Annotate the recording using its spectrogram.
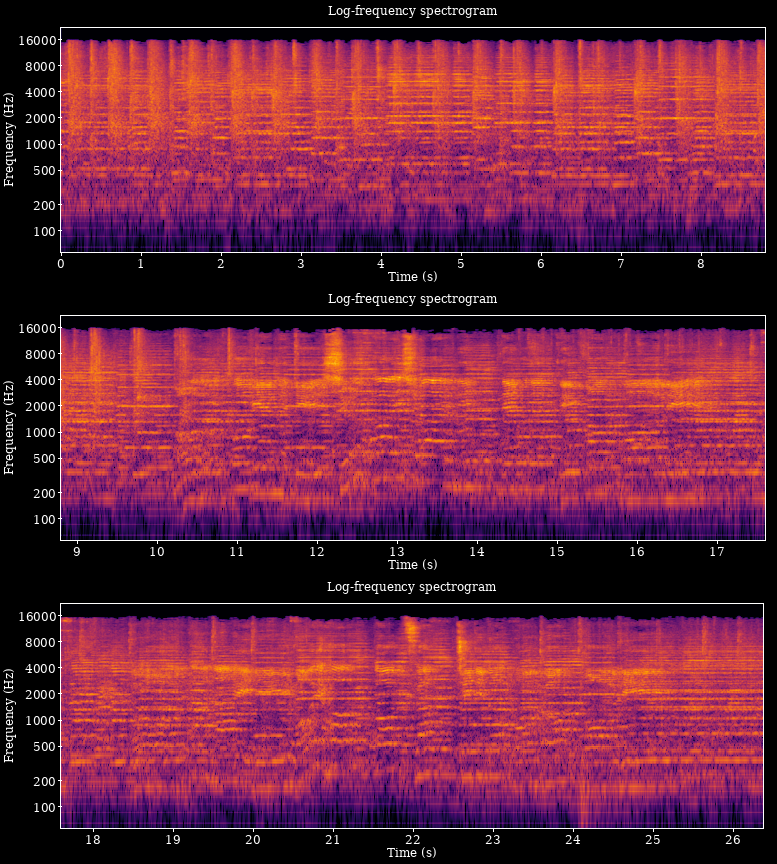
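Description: Slovak heligonka, a diatonic button accordion, playing a traditional folk tune, with melody notes over a continuous rhythmic accompaniment.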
